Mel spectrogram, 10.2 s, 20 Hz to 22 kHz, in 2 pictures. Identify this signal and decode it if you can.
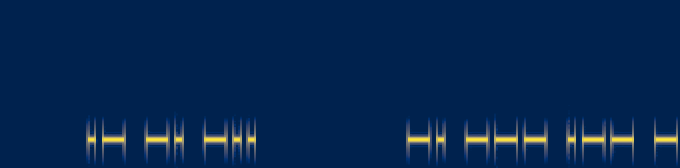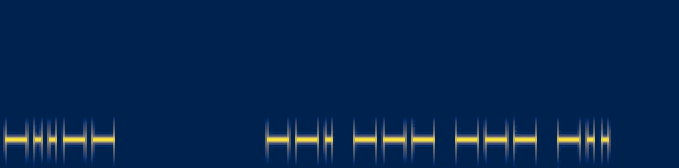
Morse code, heard as a keyed tone, about 22 wpm, 700 Hz. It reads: AND NOW, GOOD
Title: 3x Word-Spacing - Sentences from Top 300 Words - 22wpm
